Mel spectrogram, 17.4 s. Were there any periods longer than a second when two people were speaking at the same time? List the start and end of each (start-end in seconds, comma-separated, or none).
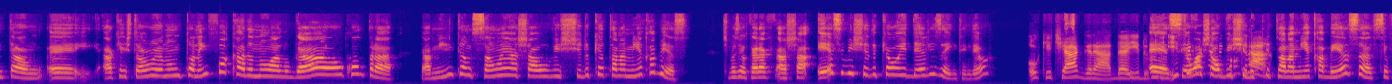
14.4-15.9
